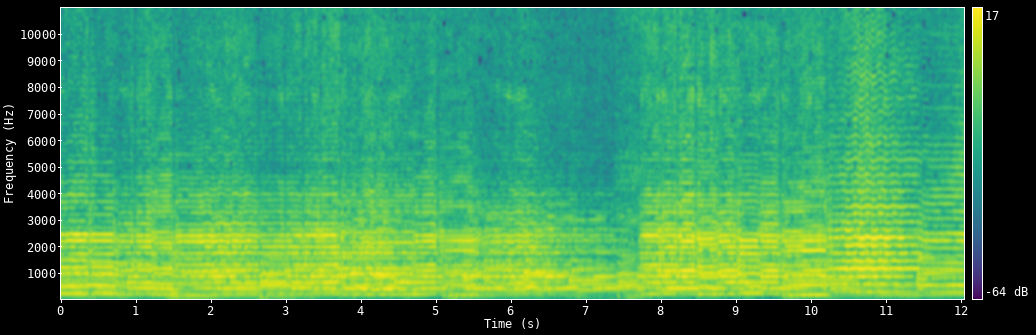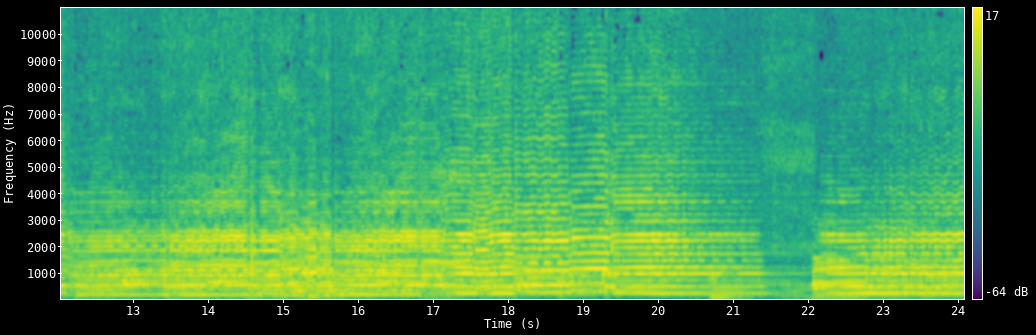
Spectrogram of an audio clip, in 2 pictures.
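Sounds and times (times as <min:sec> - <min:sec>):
cello bowed melody: 0:00.0 - 0:24.0.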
